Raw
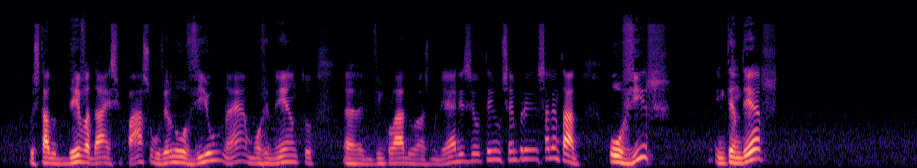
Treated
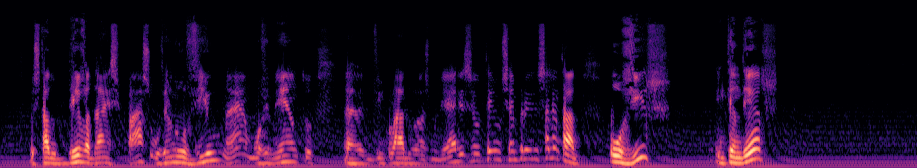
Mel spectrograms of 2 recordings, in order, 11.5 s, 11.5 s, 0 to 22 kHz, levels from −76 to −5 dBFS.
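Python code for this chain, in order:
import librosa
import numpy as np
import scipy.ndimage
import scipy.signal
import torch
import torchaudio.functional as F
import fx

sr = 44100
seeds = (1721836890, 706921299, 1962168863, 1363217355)

y = fx.add_hum(x, sr, base_hz=50, snr_db=19)
y = fx.env_flanger(y, sr, rest_ms=8.5, full_db=-15.5)
y = F.gain(torch.from_numpy(y), 3.5).numpy()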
